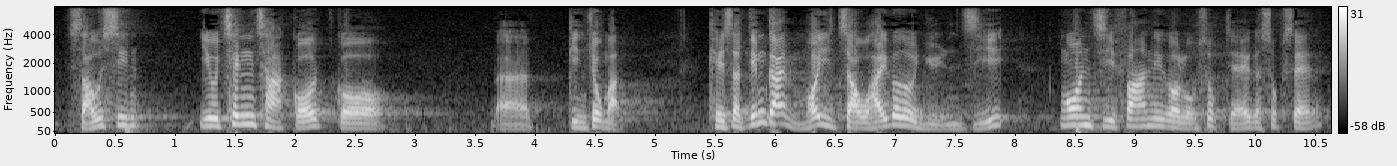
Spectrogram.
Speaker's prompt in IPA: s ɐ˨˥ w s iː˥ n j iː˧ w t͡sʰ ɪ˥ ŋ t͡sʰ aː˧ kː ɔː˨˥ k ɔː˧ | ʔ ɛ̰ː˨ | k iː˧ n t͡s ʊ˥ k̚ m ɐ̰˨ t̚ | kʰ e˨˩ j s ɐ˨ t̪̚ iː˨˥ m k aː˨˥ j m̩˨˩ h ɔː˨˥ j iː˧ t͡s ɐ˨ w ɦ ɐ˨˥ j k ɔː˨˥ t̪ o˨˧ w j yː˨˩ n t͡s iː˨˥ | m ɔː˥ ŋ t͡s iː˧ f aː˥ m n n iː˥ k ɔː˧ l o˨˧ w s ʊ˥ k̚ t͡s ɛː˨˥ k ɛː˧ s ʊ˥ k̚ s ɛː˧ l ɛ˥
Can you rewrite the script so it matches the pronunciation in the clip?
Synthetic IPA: s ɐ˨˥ w s iː˥ n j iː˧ w t͡sʰ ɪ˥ ŋ t͡sʰ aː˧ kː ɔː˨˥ k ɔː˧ | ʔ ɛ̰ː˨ | k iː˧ n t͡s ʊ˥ k̚ m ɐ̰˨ t̚ | kʰ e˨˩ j s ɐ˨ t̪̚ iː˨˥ m k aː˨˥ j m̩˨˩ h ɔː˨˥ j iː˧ t͡s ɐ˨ w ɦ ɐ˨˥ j k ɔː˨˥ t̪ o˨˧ w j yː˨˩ n t͡s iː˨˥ | ŋ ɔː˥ n t͡s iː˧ f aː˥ n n iː˥ k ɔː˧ l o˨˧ w s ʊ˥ k̚ t͡s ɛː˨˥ k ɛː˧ s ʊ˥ k̚ s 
